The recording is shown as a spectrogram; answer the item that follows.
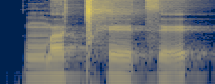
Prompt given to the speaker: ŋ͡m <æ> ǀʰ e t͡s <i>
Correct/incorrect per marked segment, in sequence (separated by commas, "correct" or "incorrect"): incorrect, incorrect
